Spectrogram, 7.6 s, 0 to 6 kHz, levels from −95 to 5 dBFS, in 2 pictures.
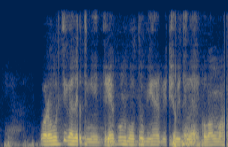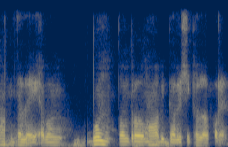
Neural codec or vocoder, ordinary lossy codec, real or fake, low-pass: codec, 44.1 kHz, 2.6 kbps, DAC; AAC, 48 kbps; fake; 5.4 kHz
